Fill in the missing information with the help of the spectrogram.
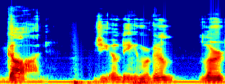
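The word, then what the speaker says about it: גד: what we're looking here this is not Gad this is this is pronounced God uh gimal doid is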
